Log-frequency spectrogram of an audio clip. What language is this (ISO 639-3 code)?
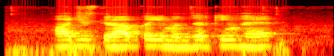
urd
